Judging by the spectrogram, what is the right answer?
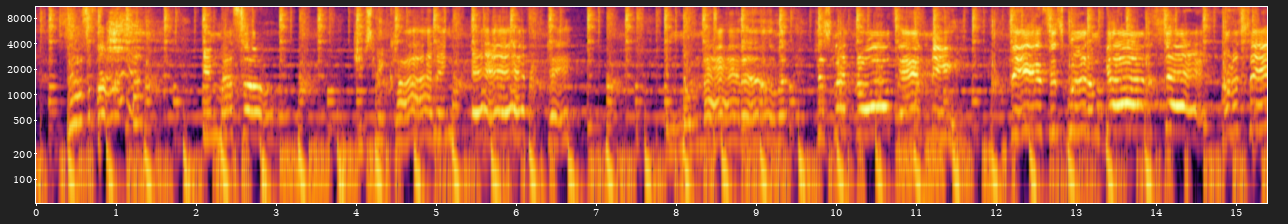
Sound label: Yeah Yeah Yeah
